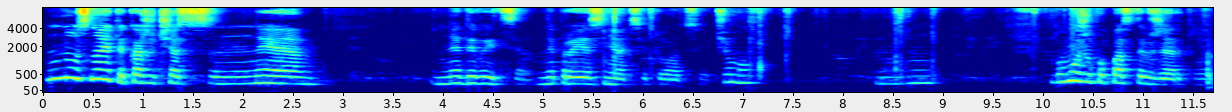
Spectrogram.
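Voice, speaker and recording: Ukrainian tarot lady talking to herself on video, lots of pauses and mm-hms, mid pitch, echoey room. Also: fairly even intonation, darkish tone. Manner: halting, thinking aloud, mumbled agreements. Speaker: tarot reader. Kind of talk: solo video monologue.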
